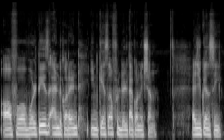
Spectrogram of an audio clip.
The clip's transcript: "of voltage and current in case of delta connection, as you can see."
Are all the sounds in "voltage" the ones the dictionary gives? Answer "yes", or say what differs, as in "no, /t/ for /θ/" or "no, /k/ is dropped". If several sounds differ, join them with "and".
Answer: no, /z/ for /dʒ/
